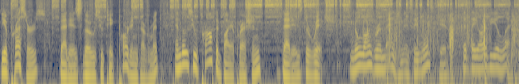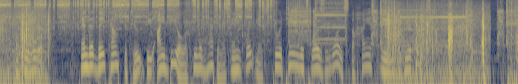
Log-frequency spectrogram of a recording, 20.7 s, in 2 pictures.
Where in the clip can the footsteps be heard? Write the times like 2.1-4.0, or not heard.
7.2-11.4, 18.1-20.7.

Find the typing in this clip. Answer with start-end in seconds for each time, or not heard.
not heard.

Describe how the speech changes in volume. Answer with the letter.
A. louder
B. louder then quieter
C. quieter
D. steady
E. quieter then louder
C.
